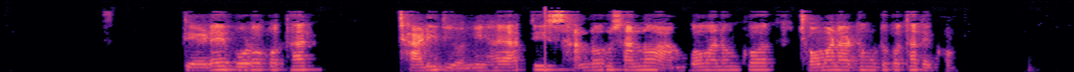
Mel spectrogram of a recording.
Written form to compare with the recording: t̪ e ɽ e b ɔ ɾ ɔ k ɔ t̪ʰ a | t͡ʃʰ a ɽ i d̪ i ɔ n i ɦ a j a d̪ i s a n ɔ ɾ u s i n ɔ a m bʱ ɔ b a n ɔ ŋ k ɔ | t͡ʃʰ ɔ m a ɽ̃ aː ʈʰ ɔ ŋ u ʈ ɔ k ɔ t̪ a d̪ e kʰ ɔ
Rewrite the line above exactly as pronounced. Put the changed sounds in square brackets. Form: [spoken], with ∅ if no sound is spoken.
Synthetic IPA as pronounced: t̪ e ɽ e b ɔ [ɽ] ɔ k ɔ t̪ʰ a | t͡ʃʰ a ɽ i d̪ i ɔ n i ɦ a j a [t̪] i s a n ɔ ɾ u s [a] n ɔ a m bʱ ɔ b a n ɔ ŋ k ɔ | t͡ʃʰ ɔ m a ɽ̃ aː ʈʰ ɔ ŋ u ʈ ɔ k ɔ [t̪ʰ] a d̪ e kʰ ɔ

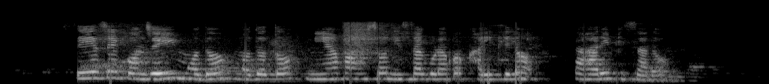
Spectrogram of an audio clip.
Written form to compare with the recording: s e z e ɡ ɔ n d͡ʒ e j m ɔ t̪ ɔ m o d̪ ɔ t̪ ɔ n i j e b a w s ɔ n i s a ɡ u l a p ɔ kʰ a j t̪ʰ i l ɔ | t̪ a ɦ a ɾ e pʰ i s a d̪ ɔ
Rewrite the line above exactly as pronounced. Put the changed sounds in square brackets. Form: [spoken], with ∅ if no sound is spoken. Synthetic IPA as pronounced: s e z e ɡ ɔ n d͡ʒ e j m ɔ [d̪] ɔ m [ɔ] d̪ ɔ t̪ ɔ n i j [a] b a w s ɔ n i s a ɡ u [ɽ] a [k] ɔ kʰ a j t̪ʰ i l ɔ | t̪ a ɦ a ɾ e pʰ i s a d̪ ɔ

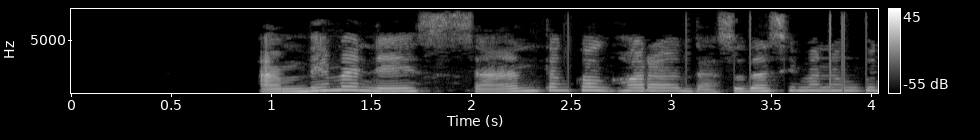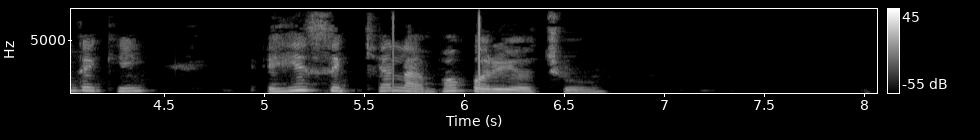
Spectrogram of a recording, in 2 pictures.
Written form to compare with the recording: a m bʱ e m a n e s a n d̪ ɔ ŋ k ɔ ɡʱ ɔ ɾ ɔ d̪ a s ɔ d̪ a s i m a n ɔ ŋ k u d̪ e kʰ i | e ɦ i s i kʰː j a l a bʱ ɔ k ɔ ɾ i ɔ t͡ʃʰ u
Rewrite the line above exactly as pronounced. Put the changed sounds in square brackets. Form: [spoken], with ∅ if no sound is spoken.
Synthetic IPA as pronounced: a m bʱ e m a n e s a n [t̪] ɔ ŋ k ɔ ɡʱ ɔ ɾ ɔ d̪ a s ɔ d̪ a s i m a n ɔ ŋ k u d̪ e kʰ i | e ɦ i s i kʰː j a l a bʱ ɔ k ɔ ɾ i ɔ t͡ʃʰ u

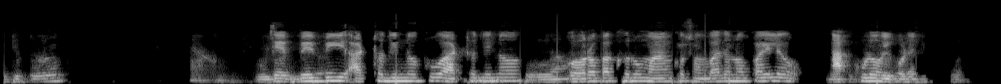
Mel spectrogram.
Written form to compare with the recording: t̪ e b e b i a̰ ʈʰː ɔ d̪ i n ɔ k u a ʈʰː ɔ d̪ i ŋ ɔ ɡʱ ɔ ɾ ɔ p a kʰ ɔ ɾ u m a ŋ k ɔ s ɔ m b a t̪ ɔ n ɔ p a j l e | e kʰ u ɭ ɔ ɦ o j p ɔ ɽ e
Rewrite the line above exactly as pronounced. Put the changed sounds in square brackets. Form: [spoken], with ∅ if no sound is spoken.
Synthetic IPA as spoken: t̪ e b e b i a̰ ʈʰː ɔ d̪ i n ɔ k u a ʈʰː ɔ d̪ i [n] ɔ ɡʱ ɔ ɾ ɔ p a kʰ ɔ ɾ u m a ŋ k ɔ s ɔ m b a [d̪] ɔ n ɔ p a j l e | [a] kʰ u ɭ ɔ ɦ o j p ɔ ɽ e

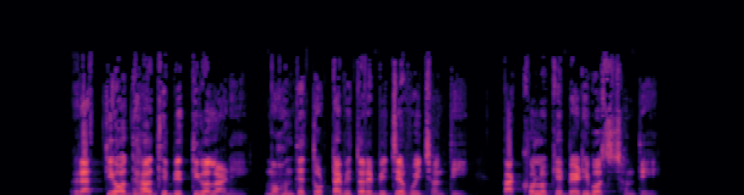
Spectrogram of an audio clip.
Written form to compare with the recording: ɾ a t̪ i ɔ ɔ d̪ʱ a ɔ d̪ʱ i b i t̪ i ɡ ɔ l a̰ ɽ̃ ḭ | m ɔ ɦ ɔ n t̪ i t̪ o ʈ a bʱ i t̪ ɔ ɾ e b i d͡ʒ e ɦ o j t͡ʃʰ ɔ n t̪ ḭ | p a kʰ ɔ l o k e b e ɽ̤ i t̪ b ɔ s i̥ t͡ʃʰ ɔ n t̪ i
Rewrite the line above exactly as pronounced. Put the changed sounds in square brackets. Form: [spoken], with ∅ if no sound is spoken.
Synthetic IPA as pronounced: ɾ a t̪ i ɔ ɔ d̪ʱ a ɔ d̪ʱ i b i t̪ i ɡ ɔ l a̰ ɽ̃ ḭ | m ɔ ɦ ɔ n t̪ [e] t̪ o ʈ a bʱ i t̪ ɔ ɾ e b i d͡ʒ e ɦ o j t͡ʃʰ ɔ n t̪ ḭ | p a kʰ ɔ l o k e b e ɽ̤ i [∅] b ɔ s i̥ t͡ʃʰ ɔ n t̪ i

